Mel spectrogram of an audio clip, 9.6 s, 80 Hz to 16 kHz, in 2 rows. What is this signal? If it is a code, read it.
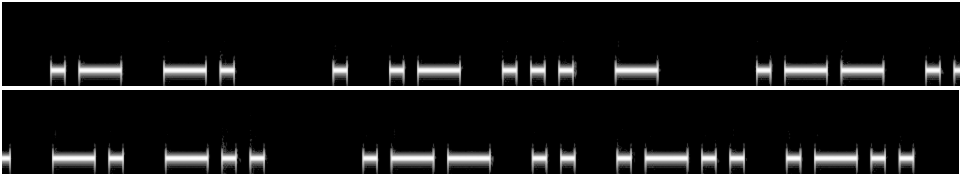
Morse code, heard as a keyed tone, about 17 wpm, 700 Hz. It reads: AN EAST WIND WILL
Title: Sentences from Top 1000 Words - Review Part 3 - 17wpm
